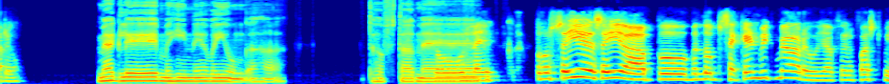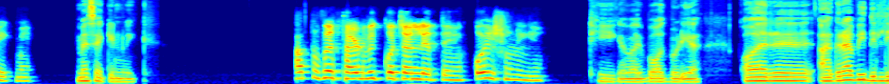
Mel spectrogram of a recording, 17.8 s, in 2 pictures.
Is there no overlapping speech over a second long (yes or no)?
yes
